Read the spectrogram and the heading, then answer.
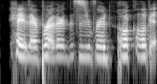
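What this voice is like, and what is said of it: Imitates another person's voice. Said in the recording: “your Hulk Hogan impression”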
